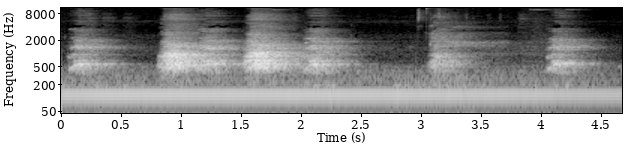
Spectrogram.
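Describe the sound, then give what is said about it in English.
Two dogs bark back and forth, trading about six sharp barks at an uneven pace over a steady low electrical hum, with no talking. “We've got tag team barking.”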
